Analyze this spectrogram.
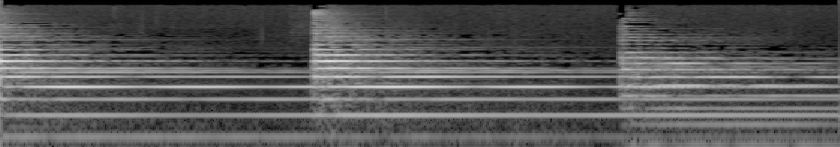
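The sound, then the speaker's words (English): A deep, solemn funeral bell tolls three times at slow, even intervals, each strike ringing out loudly with long, shimmering overtones that hang in the air until the next stroke. “Then there are spine-chilling funeral bells.”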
